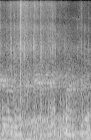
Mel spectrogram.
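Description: Black Cheena pigeons of the Punnu line coo softly in a loft, a low steady murmur with faint overlapping calls throughout.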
